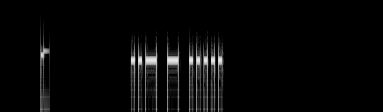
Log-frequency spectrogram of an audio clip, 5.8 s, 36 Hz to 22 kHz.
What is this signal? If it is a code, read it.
Morse code, heard as a keyed tone, about 22 wpm, 700 Hz. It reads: UT5
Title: Callsign Prefixes for Top 25 DXCC - 22wpm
